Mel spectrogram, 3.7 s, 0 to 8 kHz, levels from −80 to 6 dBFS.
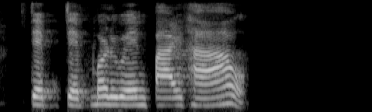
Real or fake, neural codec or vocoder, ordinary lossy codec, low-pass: fake; vocoder, 44.1 kHz, 128 mel bands, Pupu-Vocoder; AAC, 32 kbps; 7.2 kHz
